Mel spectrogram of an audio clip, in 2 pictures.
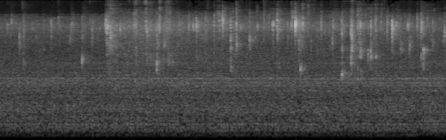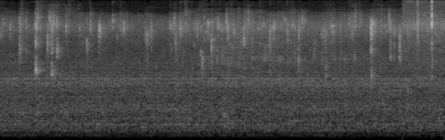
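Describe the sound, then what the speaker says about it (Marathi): Cauliflower Manchurian fritters frying in oil on a medium flame, a steady broadband sizzle with scattered crackles and pops running continuously at moderate, even loudness. "मीडियम फ्लेमवर आपल्याला तळायचे आहे।"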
